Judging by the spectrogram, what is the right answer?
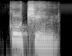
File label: "cochin", Indian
